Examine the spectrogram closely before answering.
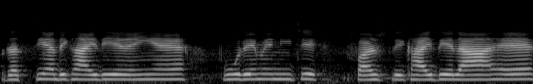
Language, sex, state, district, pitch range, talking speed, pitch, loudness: Hindi, female, Uttar Pradesh, Hamirpur, 225-240 Hz, 145 wpm, 235 Hz, -25 LUFS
